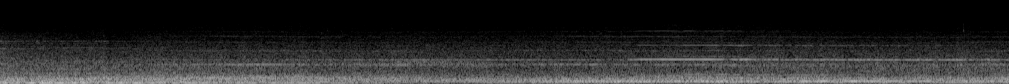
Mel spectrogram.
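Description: A low rumbling drone in the film score fades over the first few seconds. Thin, steady high tones come in about halfway and hold to the end.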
